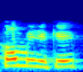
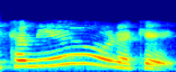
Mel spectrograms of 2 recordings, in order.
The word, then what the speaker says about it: communicate: which is not right why is not call me okay because the first syllable is too long it's got to be communicate and it's not communicate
